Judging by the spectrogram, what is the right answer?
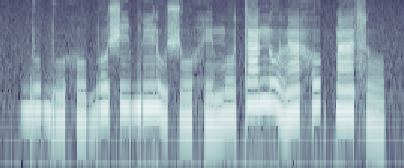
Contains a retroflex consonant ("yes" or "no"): no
